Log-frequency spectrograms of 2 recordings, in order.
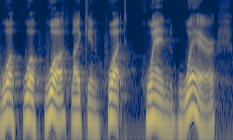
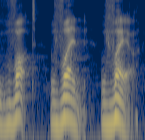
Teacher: All of our W's need to go and sound like V's.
